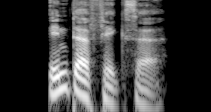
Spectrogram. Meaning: nominative/accusative/genitive plural of Interfix
- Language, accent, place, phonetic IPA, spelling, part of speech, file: German, Germany, Berlin, [ˈɪntɐˌfɪksə], Interfixe, noun, De-Interfixe.ogg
